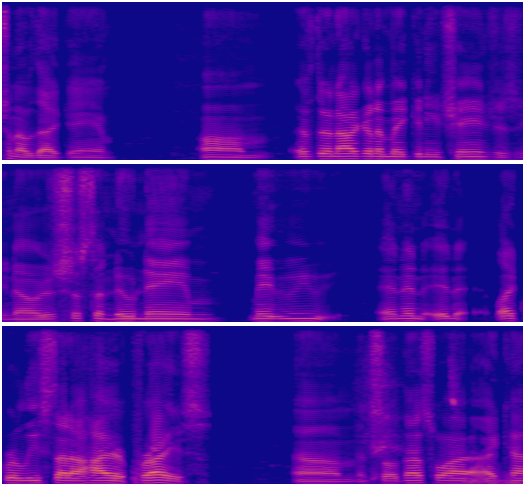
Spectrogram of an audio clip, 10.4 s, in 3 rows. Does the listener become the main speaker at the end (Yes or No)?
No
